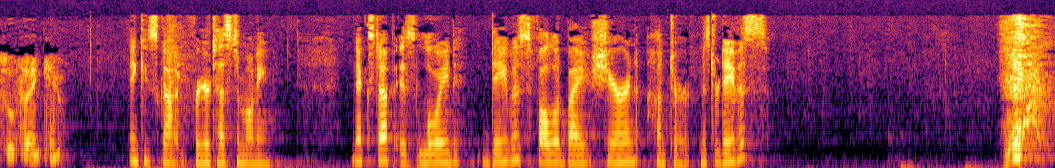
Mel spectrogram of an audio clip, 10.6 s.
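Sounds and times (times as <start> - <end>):
speech: 0.1 - 2.8, 3.5 - 7.7, 10.0 - 10.5
person sneezing: 10.0 - 10.5.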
